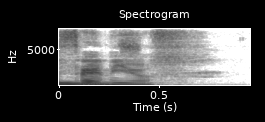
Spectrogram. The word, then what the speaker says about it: Esenios: Y Casey dijo que María y José no eran dos personas así cualquiera, que eran parte del grupo, los, ¿cómo se dice? Essenes, Esenios.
